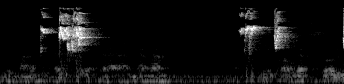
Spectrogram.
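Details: Pet lovebirds, a pair, talking and singing indoors: a burst of piercing high chirps, a quiet gap of about two seconds, then two more shrill chirps and the start of another.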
